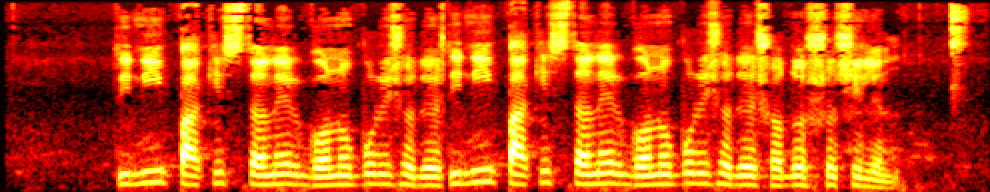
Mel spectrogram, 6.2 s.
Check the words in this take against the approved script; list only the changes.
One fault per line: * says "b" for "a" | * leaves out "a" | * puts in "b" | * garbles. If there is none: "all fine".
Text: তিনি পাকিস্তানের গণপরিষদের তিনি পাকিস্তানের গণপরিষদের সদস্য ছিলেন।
all fine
